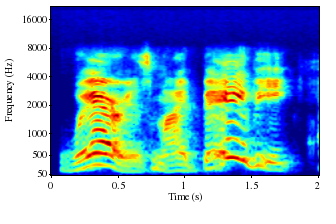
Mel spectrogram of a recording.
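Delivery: low, loud, slow mother pig; drawn-out deep question as a pig; pig character. Acted. Storyteller voicing a pig seeking her baby, low pig voice.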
